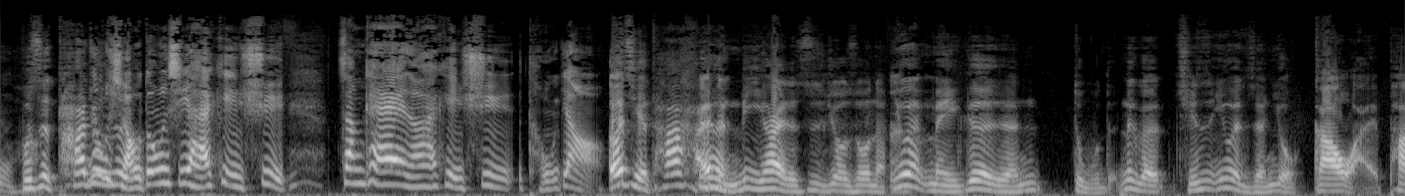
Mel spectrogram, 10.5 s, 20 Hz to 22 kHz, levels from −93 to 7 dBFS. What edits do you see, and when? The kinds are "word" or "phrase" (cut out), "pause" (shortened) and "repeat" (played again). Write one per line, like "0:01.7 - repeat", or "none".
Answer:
0:06.7 - word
